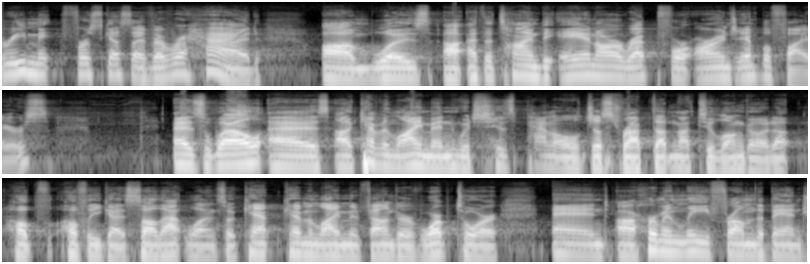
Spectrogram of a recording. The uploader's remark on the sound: (NAMM 2024). In this riveting panel at the NAMM Show we discuss starting your own podcast and how to reach podcasters.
